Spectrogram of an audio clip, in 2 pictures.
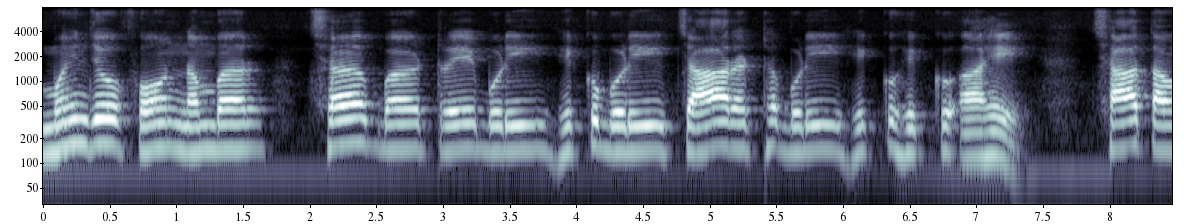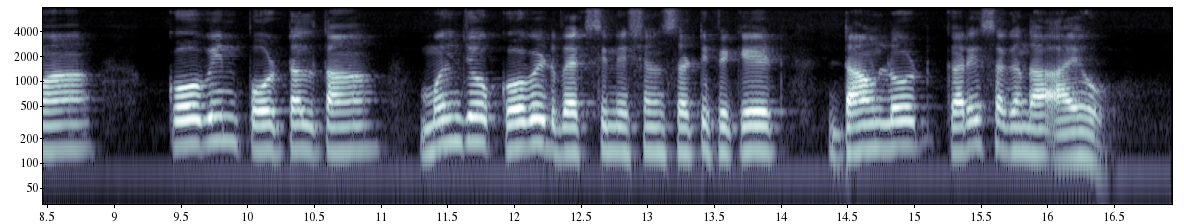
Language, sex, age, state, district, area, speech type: Sindhi, male, 45-60, Madhya Pradesh, Katni, rural, read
